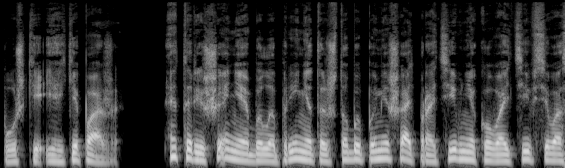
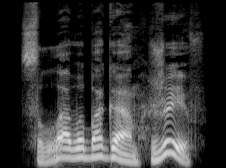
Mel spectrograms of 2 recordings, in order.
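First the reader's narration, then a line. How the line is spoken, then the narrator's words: Joyful exclamation. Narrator (Russian): радостно воскликнул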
